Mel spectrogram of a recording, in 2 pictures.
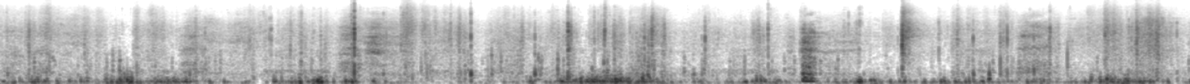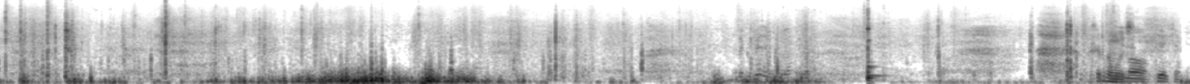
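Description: Footsteps swish and rustle through tall grass.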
